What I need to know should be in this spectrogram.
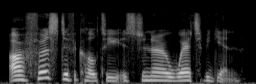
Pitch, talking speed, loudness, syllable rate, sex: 185 Hz, 210 wpm, -21 LUFS, 6.2 syllables/s, female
